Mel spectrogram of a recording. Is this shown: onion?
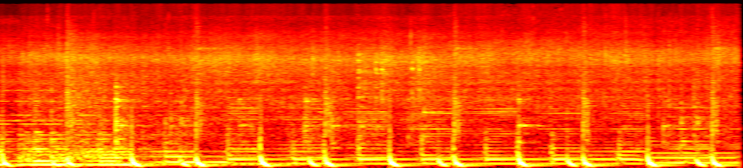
yes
